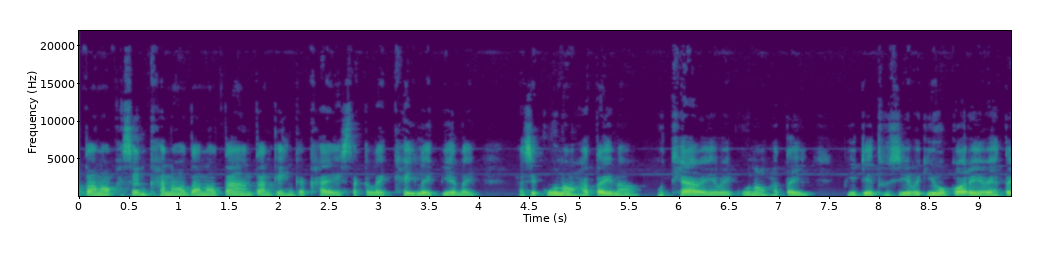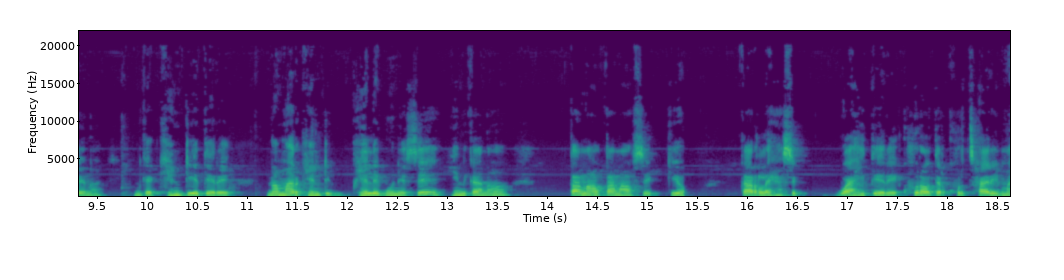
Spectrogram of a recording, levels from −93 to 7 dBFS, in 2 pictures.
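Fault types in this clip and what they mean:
Compressed frames skipped: at 1.6, 8.39 and 15.35 s the speech lurches forward, dropping roughly 50 to 100 ms each time. Whole frames of the coded stream went undecoded, and the jumps fit 24 ms frames.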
